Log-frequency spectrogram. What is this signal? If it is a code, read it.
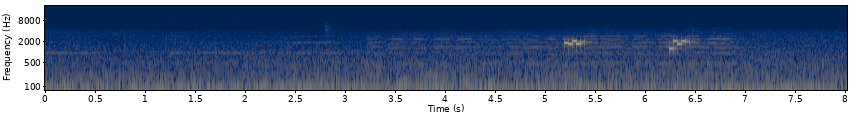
Five-tone selective call (EEA), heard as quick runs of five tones, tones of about 40 ms, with street noise. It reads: 98880 33880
